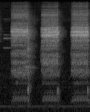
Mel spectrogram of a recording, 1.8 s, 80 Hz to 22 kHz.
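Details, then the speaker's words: A Unimom Opera+ hospital-grade breast pump runs in massage mode (60–100 cycles/min) at about 100 cycles a minute. Each cycle is a hissing motor whir ending in a soft click, giving short, fast suctions that mimic a baby's latch at the start of a feed. "it's faster. So what that means is massage mode is going to be the short, fast suctions that mimics a baby's latch at the start of a feed."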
